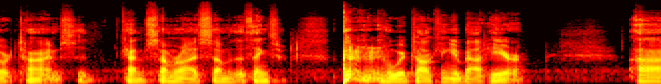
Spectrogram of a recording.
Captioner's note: cough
